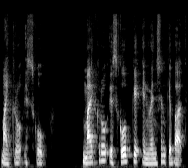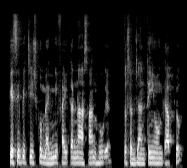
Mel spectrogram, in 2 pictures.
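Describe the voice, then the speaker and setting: A man's voice: mid-range voice, steady tone, fairly quick. A man teaching biology in a lecture, often calling students "beta" and asking questions, then answering them himself. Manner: addresses students as "beta", asks and answers his own questions. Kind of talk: classroom lecture.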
